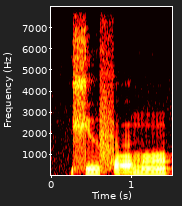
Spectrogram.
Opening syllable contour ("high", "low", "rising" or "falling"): low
